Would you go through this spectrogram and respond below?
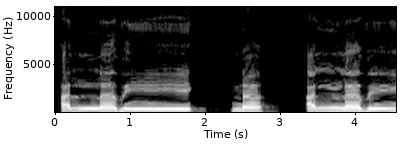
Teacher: এই জালের উচ্চারণটা একদম নরম পাতলা হবে জিহ্বার মাথা উপরের দাঁতের মাথার সাথে লাগবে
